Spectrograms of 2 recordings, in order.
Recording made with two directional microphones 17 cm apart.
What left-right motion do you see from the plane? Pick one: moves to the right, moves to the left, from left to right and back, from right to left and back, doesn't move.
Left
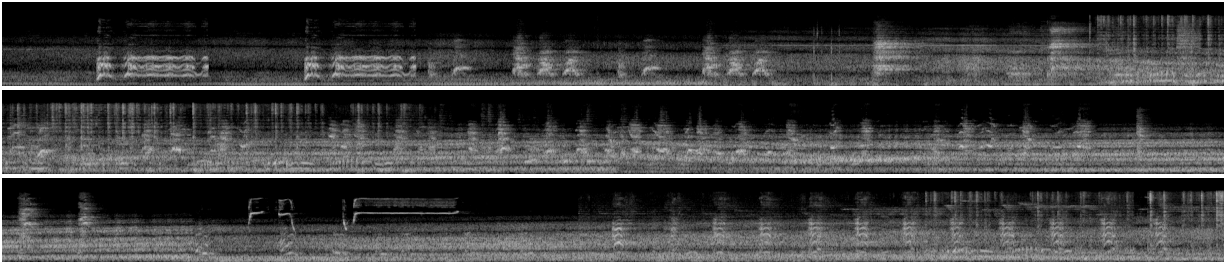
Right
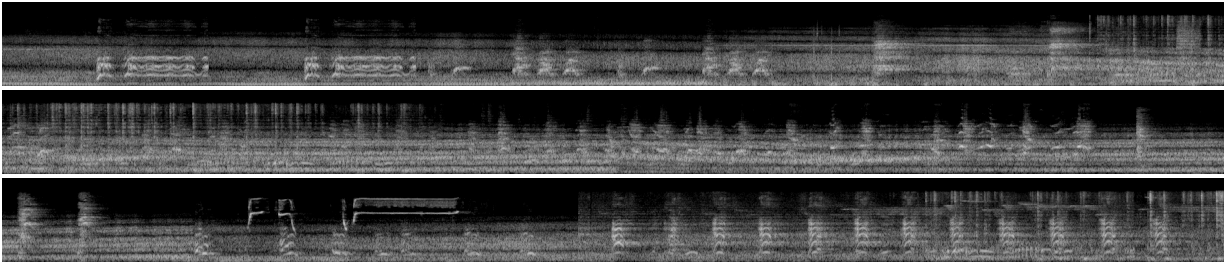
moves to the left.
